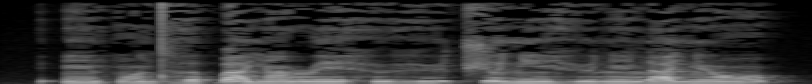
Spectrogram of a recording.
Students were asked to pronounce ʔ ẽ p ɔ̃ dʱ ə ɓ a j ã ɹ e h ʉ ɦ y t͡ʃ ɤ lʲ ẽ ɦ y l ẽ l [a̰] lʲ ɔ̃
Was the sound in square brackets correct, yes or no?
no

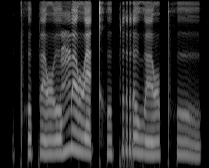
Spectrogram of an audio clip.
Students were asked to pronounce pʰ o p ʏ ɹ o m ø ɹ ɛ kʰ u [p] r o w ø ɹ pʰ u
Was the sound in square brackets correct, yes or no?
yes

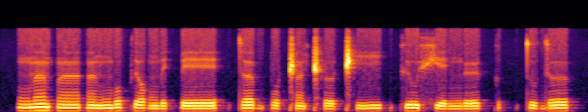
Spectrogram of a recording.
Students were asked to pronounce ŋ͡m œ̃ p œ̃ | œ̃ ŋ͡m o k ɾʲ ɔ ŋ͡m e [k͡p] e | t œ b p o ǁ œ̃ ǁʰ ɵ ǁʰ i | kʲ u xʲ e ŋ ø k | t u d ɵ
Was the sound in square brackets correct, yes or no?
yes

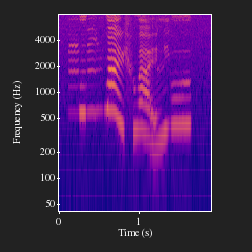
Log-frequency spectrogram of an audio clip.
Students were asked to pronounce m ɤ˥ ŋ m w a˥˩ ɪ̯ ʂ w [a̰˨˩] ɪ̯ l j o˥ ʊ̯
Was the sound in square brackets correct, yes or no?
yes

